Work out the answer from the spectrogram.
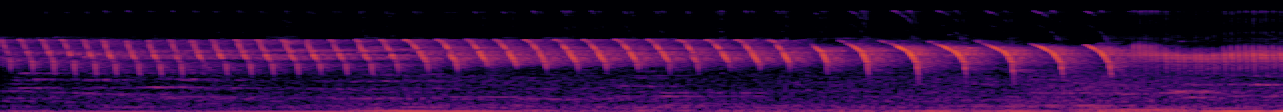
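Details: Timbrado canary training song: a long continuous series of rapid high notes, gradually slowing into broader downswept notes toward the end, with faint low hum beneath.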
